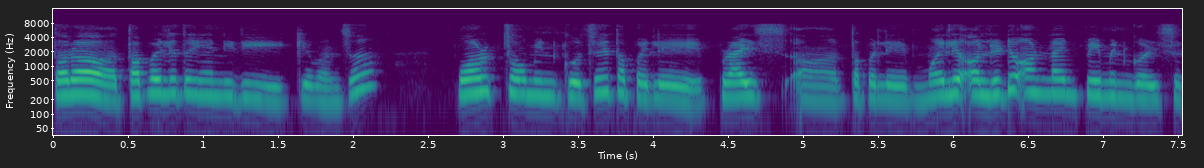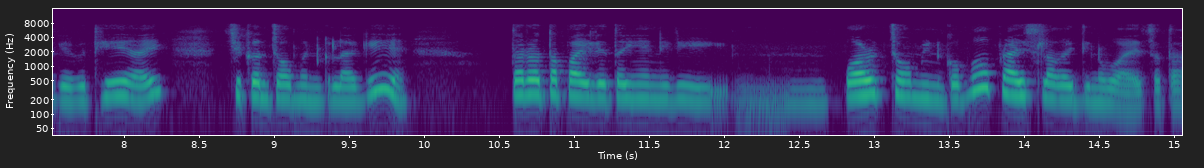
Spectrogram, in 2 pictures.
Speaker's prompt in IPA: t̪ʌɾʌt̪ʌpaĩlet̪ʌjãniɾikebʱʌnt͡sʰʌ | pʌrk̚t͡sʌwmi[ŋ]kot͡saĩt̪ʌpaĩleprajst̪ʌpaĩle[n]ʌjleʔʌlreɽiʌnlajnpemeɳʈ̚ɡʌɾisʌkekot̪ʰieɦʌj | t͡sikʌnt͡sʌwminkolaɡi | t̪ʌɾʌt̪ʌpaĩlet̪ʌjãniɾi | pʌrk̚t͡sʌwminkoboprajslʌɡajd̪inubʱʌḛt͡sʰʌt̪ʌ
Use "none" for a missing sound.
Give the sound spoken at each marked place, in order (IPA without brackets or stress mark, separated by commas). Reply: n, m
